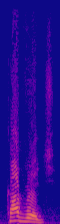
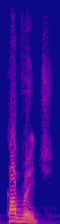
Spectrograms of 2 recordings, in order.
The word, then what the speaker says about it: coverage: e as a suffix so when age comes after c-o-v-e-r it's not coverage but coverage it becomes sort of like an ige edge coverage the pronunciation becomes from age to edge coverage please remember this age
